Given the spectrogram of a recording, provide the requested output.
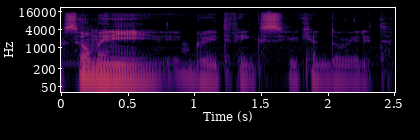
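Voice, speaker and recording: A man hosting a live stream, chatting casually with viewers, hesitant with many pauses and fillers. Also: low voice, flat delivery, mellow. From Romania. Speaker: live-streaming coding host. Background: faint music.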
